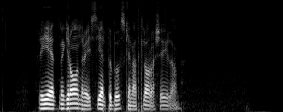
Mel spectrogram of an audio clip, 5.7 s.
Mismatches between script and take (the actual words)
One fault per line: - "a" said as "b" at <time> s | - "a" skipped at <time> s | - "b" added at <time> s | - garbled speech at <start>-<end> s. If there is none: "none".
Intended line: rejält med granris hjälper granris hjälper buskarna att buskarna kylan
- "granris hjälper" skipped at 2.2 s
- "buskarna" said as "klara" at 2.8 s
